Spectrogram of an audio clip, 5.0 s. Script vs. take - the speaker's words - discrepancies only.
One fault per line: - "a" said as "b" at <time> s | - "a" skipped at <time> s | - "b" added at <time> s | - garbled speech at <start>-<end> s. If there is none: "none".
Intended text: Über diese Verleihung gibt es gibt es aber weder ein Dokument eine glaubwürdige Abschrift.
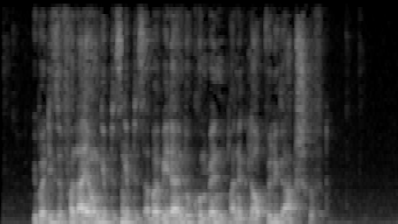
none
